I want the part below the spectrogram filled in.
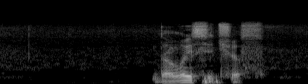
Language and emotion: Russian, neutral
